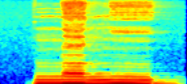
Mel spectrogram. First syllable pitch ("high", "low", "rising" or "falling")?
low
